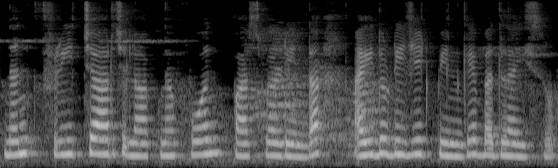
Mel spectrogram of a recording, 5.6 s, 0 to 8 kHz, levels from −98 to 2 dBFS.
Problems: continuous background conversations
